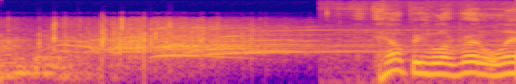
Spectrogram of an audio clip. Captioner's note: applause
